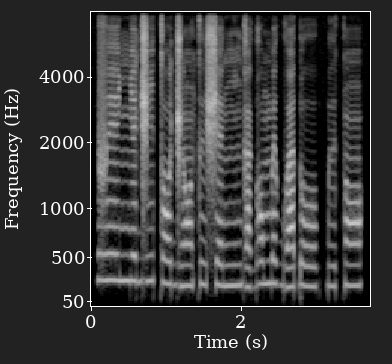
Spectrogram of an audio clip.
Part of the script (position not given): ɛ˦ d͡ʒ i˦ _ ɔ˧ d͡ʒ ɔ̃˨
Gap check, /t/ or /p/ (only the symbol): t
